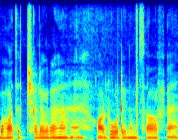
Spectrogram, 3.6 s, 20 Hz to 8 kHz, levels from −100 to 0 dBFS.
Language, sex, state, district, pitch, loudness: Hindi, female, Uttar Pradesh, Jyotiba Phule Nagar, 170 Hz, -20 LUFS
